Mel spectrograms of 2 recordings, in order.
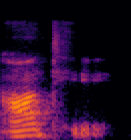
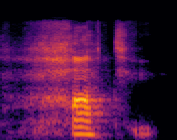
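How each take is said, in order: First: The word begins with a bare vowel. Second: The word begins with an h sound. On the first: The speaker calls it wrong. "It's not auntie" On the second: The speaker calls it right. "You see that uh, rough bruising mark on the omicron. So it's hati"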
